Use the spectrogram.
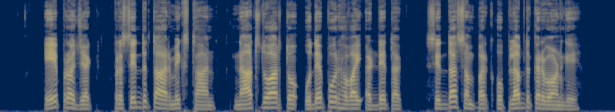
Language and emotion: Punjabi, neutral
